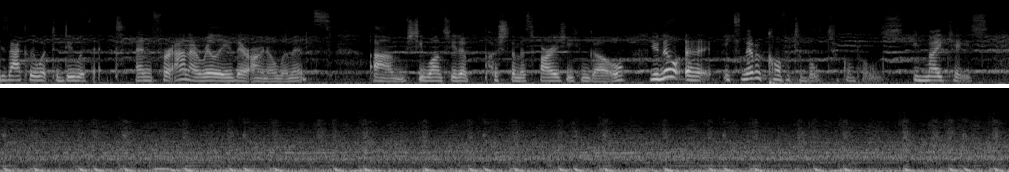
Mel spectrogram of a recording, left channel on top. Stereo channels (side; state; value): both; different; correlation 0.00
